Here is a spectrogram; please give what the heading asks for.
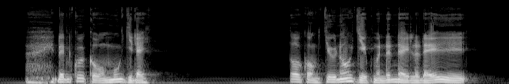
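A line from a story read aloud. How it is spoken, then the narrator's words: Sighing. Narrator (Vietnamese): Thở dài một hơi, cậu nói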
